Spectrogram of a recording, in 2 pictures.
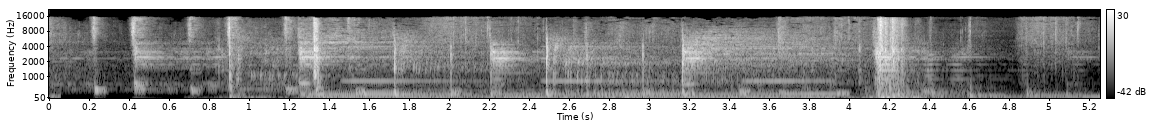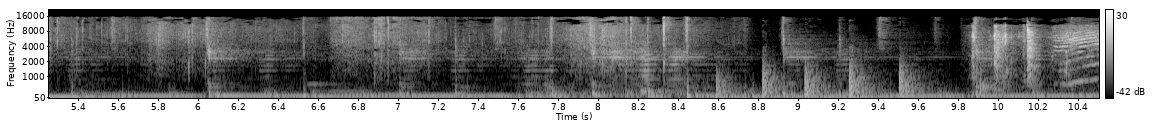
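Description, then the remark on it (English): A door-knock sound effect used as a guest drop: a series of hollow thumping knocks repeating irregularly over a steady, low, humming musical backing, with no voices. “All right, and it's us again at the door. I like this new guest drop.”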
